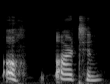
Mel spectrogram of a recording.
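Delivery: high, voiced wife's exclamation; exclaiming wife. A narrator's reading. Wife cries out to her returned husband, high exclaiming. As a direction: cry out his name as the wife. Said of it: "Bertrande exclaimed".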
